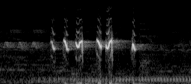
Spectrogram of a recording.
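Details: Female sooty-headed bulbul calling for a male: a brief flurry of about six sharp, chirpy notes packed into less than a second.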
